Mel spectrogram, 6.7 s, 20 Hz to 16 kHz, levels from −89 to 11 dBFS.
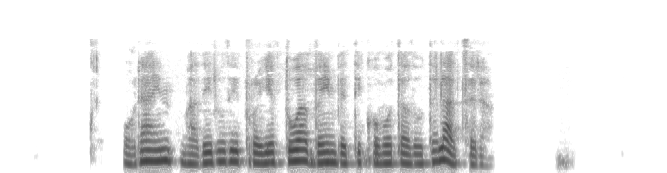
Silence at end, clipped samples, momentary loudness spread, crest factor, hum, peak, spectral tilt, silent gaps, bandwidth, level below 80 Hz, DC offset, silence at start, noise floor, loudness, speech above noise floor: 1.8 s; under 0.1%; 13 LU; 16 dB; none; -8 dBFS; -9 dB/octave; none; 7.8 kHz; -70 dBFS; under 0.1%; 1.25 s; under -90 dBFS; -24 LUFS; over 67 dB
